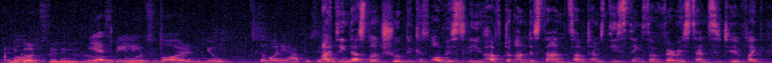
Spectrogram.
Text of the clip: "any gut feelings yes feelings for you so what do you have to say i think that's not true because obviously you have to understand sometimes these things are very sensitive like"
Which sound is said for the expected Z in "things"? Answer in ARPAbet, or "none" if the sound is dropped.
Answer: Z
